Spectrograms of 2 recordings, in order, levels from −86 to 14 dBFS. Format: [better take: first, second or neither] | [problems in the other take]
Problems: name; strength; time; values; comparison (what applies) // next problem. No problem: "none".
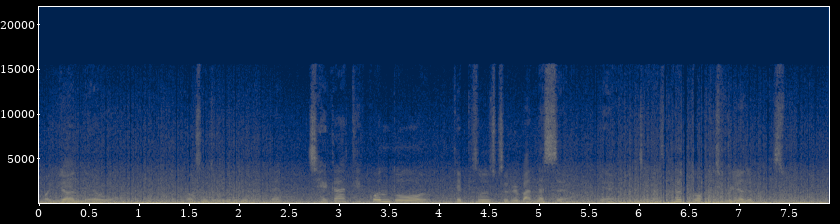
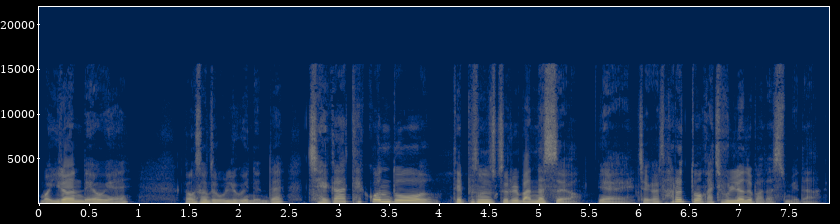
second | wind noise on the microphone; heavy; 3 dB below the speech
